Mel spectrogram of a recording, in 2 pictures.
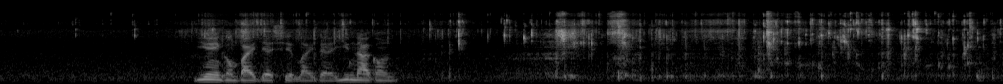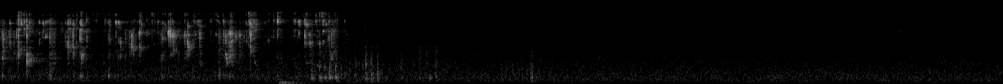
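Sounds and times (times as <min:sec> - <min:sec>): wet chewing and mouth smacks: 0:02.1 - 0:13.5.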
